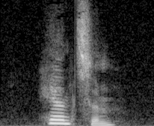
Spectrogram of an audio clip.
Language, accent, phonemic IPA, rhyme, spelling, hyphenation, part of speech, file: English, US, /ˈhæn.səm/, -ænsəm, handsome, hand‧some, adjective / verb, En-us-handsome.ogg
- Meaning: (adjective) Having a pleasing appearance, good-looking, attractive, particularly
